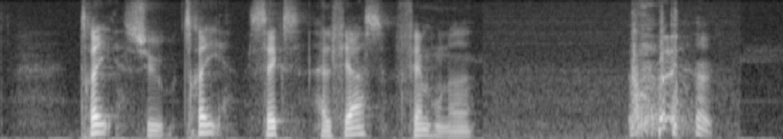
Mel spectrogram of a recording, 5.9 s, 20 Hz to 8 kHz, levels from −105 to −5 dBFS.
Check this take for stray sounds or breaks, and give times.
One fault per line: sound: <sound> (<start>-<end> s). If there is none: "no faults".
sound: cough (4.7-5.4 s)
